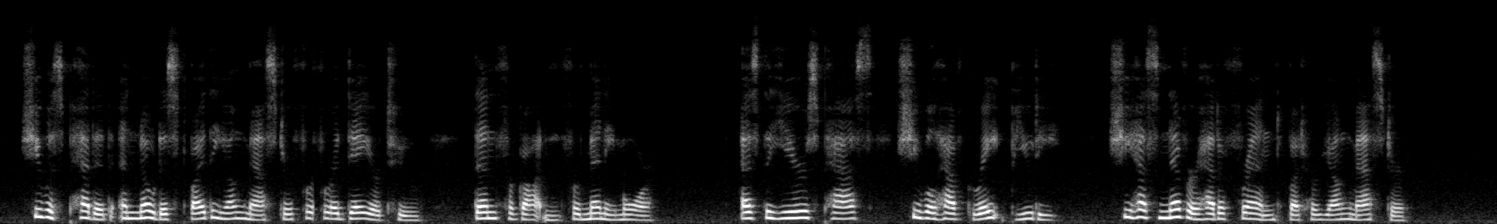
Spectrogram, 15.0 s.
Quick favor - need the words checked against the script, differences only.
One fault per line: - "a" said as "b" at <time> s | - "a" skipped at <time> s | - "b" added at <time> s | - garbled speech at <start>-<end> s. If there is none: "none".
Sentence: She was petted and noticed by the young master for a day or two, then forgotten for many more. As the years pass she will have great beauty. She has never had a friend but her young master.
- "for" added at 3.1 s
